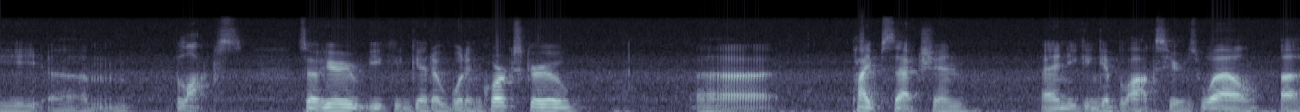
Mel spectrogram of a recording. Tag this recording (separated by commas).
Speech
